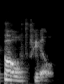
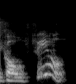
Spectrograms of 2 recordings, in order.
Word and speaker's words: Schofield: Schofield. Excellent. Perfect. Because field, I know that word, right. Schofield.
